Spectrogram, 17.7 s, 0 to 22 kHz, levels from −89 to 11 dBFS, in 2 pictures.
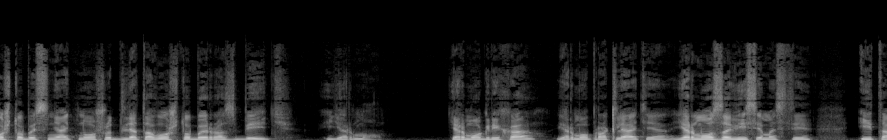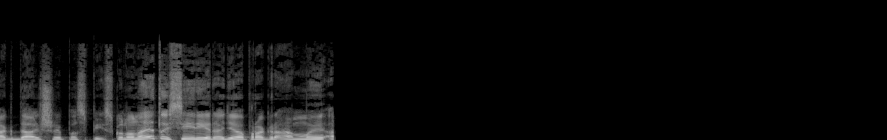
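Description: At 12.21 s the speech cuts off abruptly and the audio drops to total silence. This audio dropout to silence runs to the end, 5.53 s. No room tone remains. The input was likely lost while the recorder kept writing silence.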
